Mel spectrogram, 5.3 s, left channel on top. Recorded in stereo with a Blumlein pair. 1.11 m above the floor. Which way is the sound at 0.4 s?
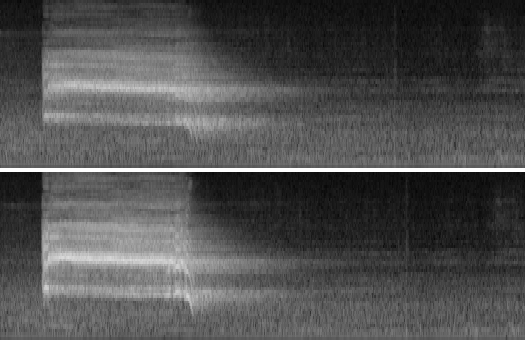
30° right.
